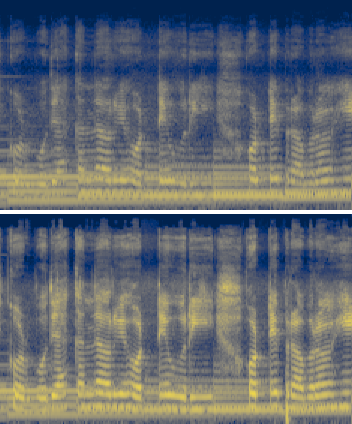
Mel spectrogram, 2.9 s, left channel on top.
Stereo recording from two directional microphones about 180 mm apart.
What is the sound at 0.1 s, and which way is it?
Speech, 35° right (ahead or behind).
